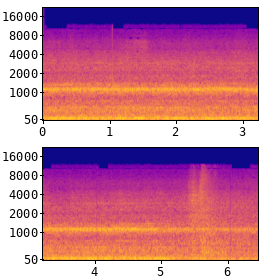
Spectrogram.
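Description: Glass furnace and glory hole gas burners with their blowers running: a steady low rumble with a constant hum over it. A short hiss near the end.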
